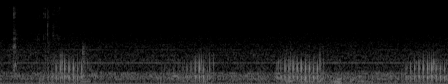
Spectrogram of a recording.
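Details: Pet cat purring up close, its vibrating rumble swelling in short bursts roughly once a second, with softer stretches in between and a faint steady background hum.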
